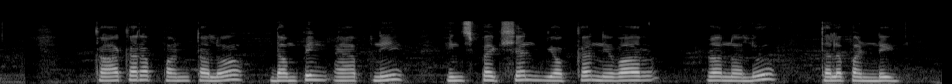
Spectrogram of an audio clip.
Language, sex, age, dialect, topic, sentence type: Telugu, male, 18-24, Utterandhra, agriculture, question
